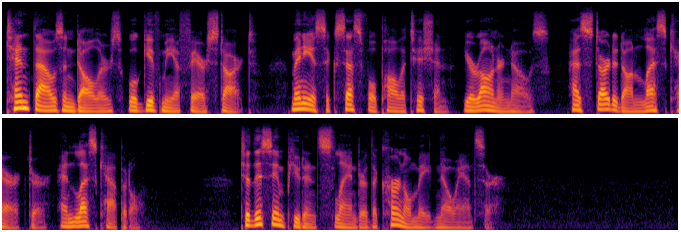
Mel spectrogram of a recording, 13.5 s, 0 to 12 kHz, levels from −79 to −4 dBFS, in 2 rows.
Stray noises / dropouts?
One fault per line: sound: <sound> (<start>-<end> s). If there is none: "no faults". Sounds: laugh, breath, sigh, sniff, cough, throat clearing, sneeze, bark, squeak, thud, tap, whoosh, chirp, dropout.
no faults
